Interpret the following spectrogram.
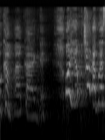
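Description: A woman speaking, with a short pause about a second in.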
